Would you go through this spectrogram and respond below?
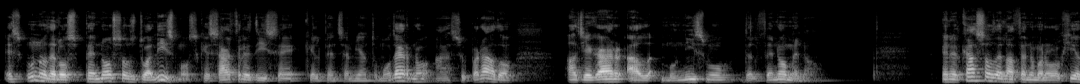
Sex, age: male, 50-69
